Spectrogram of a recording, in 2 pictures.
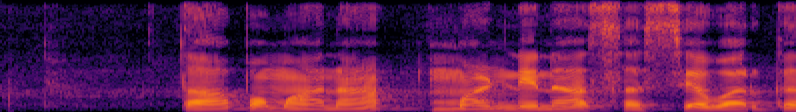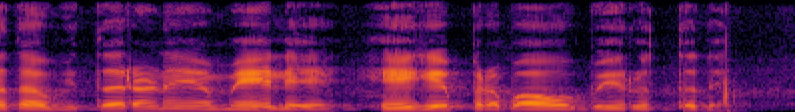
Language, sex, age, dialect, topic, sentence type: Kannada, male, 18-24, Central, agriculture, question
